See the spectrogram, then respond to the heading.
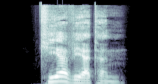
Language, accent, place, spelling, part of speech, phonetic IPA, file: German, Germany, Berlin, Kehrwerten, noun, [ˈkeːɐ̯ˌveːɐ̯tn̩], De-Kehrwerten.ogg
- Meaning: dative plural of Kehrwert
